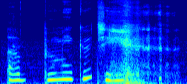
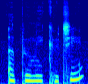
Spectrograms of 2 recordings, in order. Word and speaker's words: Abumiguchi: The Abumiguchi. In the book it's spelled Abumikuchi. So that's why I called it Abumikuchi, when here it's Abumiguchi, actually.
